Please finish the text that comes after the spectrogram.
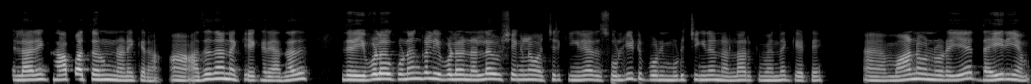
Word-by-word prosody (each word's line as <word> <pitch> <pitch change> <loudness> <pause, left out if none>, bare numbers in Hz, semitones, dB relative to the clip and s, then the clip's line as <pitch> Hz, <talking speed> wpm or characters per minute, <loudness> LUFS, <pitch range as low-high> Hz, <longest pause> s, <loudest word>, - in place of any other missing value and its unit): எல்லாரையும் 215 +2 +1
காப்பாத்தணும்னு 225 -2 +2
நினைக்கிறான். 185 -3 -4
ஆ, - - 0 0.2
அததான் 245 +6 +3
நான் 225 -1 -1
கேக்கிறேன். 190 -2 -2
அதாது, 215 +7 +1 0.4
இந்த 215 0 +1
இவ்வளோ 245 +4 +5
குணங்கள், 265 +2 +2
இவ்வளோ 230 0 +2
நல்ல 235 +4 +2
விஷயங்கள்லாம் 225 -2 -1
வச்சிருக்கீங்களே, 210 +1 -4
அத 200 -2 -4
சொல்லிட்டு 250 +6 -3
போய் 205 -1 0
முடிச்சிங்கன்னா 210 +1 -3
நல்லாயிருக்குமேன்னு 195 0 -3
தான் 195 - -11
கேட்டேன். 190 +1 -6 0.4
ஆ - - -2 0.3
மாணவனுடைய 220 -2 +1 0.3
தைரியம். 220 -1 +1
215 Hz, 145 wpm, -21 LUFS, 200-230 Hz, 0.4 s, இவ்வளோ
